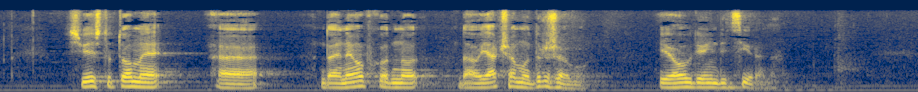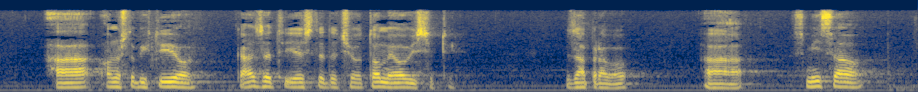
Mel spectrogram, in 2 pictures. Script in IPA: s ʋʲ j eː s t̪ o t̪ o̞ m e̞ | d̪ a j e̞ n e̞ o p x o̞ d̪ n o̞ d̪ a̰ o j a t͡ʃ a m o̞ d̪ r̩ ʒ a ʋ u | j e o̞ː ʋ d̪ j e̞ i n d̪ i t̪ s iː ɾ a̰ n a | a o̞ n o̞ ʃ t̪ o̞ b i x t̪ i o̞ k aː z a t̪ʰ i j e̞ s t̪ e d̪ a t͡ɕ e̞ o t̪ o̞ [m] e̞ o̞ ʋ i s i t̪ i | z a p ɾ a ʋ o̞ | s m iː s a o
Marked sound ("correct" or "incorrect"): correct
